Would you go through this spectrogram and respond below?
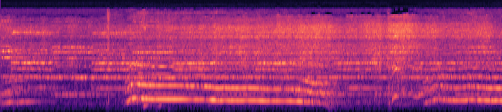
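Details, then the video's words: Uly, a Cocker Spaniel, howls along to ambulance sirens. Long, sustained, slightly wavering tones swoop up into each drawn-out howl, which then holds and slowly falls. One begins near two seconds and another near six. A siren wails underneath throughout. "Uly the Cocker Spaniel sings along to ambulance sirens"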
